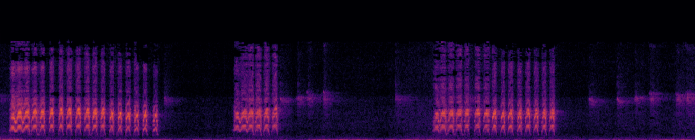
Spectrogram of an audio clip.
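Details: Cucak cungkok bulbul singing vigorously in besetan fashion: three harsh, fast-pulsed rattles, long, short, then long, separated by pauses filled with faint high ticks.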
